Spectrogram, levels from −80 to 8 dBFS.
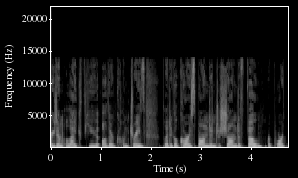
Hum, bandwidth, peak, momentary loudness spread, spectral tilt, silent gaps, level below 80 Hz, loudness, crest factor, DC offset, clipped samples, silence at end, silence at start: none; 14 kHz; -10 dBFS; 8 LU; -5.5 dB/octave; none; -60 dBFS; -27 LUFS; 16 dB; under 0.1%; under 0.1%; 0.1 s; 0 s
